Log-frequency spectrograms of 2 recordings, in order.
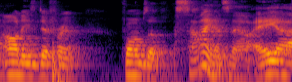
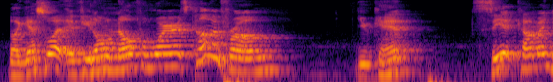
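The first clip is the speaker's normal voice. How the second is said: normal talking voice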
